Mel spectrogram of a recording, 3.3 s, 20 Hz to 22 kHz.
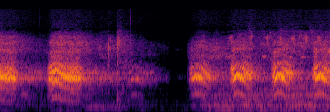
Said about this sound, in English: So everything you hear is birds. Page 118, American Crow.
